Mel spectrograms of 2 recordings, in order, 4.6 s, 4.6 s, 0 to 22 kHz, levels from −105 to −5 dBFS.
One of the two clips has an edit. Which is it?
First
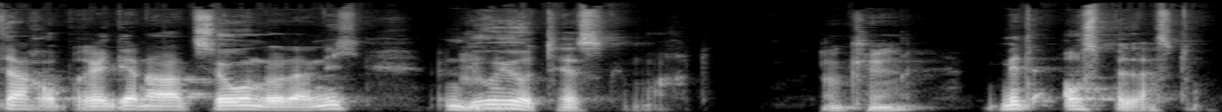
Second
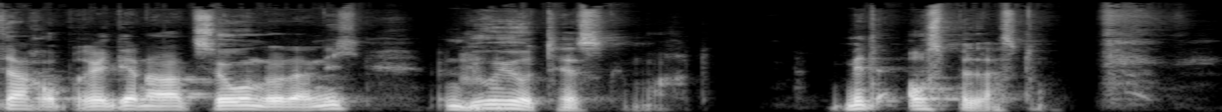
second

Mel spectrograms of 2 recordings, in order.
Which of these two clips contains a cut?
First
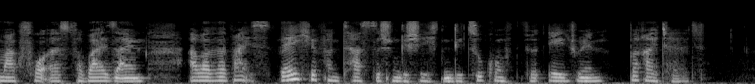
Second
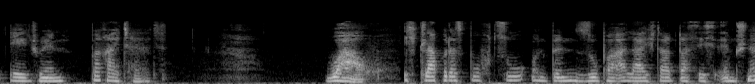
second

